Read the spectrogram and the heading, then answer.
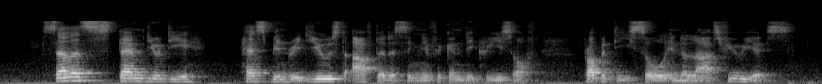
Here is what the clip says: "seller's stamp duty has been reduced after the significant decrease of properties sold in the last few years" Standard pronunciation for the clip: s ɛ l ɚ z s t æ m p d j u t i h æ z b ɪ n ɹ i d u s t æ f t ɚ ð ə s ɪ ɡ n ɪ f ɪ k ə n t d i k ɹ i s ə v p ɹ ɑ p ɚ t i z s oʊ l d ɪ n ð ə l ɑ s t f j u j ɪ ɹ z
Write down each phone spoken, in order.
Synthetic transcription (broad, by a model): s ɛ l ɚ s t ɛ m d j u t i h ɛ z b ɪ n ɹ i d u s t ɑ f t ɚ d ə s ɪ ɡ n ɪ f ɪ k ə n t d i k ɹ i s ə f p ɹ ɑ p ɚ t i s oʊ l ɪ n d ə l ɑ s t f j u j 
